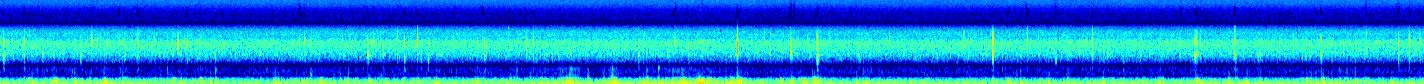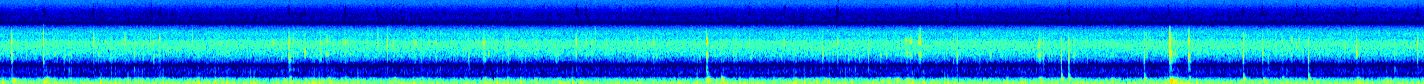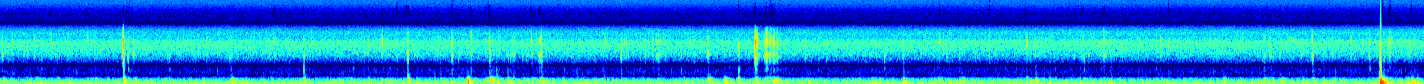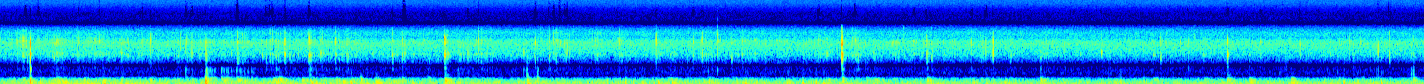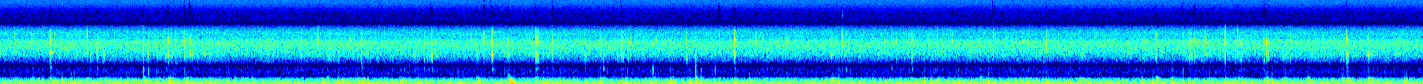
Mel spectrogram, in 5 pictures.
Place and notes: contact with stone, Vyzuonos, Lithuania
ancient heathen cult place with stones. contact microphone on stone just under the moss
Utenos apskritis, Lietuva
